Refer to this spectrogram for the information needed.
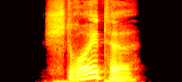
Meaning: inflection of streuen: 1. first/third-person singular preterite 2. first/third-person singular subjunctive II
- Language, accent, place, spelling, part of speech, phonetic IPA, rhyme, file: German, Germany, Berlin, streute, verb, [ˈʃtʁɔɪ̯tə], -ɔɪ̯tə, De-streute.ogg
